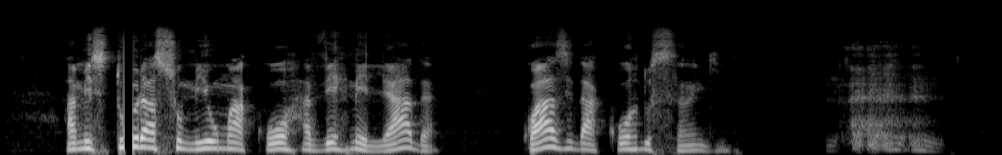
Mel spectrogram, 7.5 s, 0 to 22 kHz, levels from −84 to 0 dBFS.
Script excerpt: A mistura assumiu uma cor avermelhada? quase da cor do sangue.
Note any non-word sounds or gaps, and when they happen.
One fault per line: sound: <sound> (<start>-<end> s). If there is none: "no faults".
sound: dropout (0.9-1.0 s)
sound: throat clearing (6.2-7.1 s)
